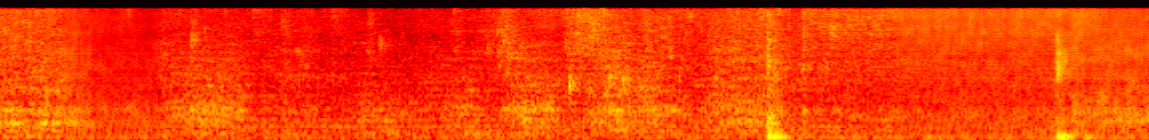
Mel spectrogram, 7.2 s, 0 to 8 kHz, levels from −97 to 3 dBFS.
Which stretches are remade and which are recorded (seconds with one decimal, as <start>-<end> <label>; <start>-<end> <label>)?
0.0-0.4 recorded; 0.4-1.0 remade; 1.0-5.6 recorded; 5.6-7.2 remade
